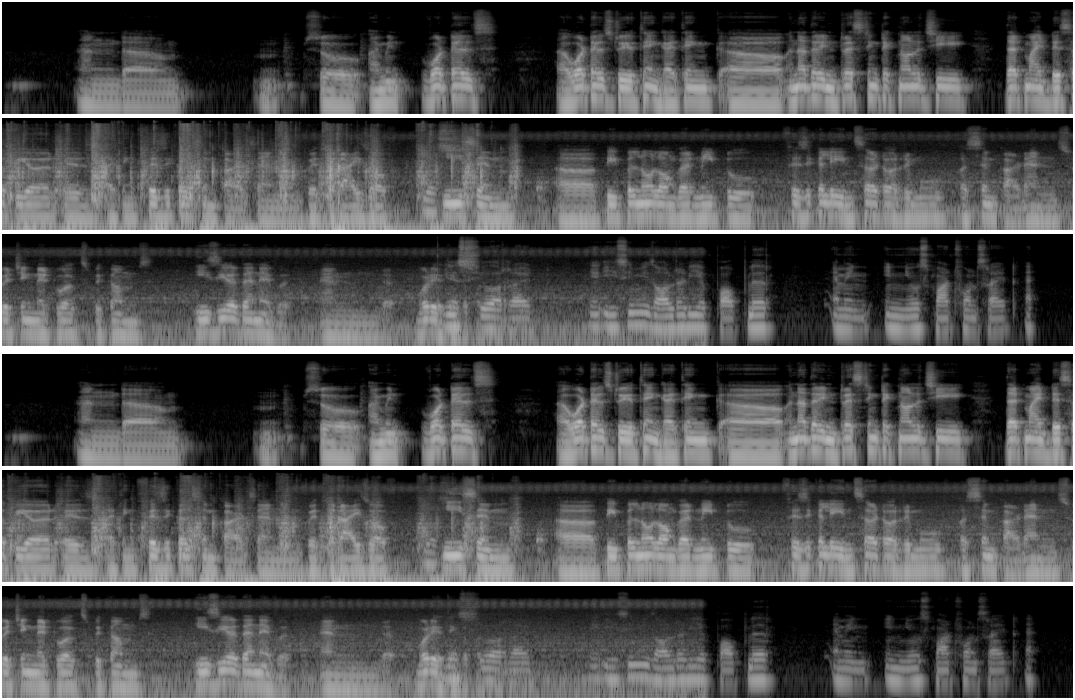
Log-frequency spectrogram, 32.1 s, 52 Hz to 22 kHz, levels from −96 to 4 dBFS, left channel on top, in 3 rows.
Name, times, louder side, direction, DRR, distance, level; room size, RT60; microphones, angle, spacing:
voice 1, 0.7-1.9 2.6-4.9 5.5-9.7 10.0-14.6 15.1-18.3 18.5-22.9 23.3-24.3 24.6-26.0, right 2 dB, 15° right, 0.5 m, -35 dB
sound 1, 10.7-15.9, left 1 dB, 85° left, 1.4 m, -35 dB
sound 2, 13.6-28.4, right 1 dB, 40° right, 1.1 m, -49 dB
voice 2, 14.9-15.3 25.8-26.7 27.3-29.1 29.6-31.7, left 3 dB, 45° left, 0.7 m, -42 dB
3.7 x 3.5 x 3.2 m
head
